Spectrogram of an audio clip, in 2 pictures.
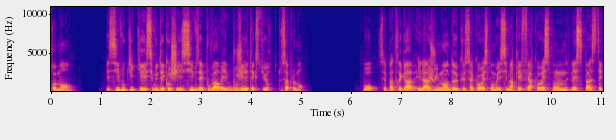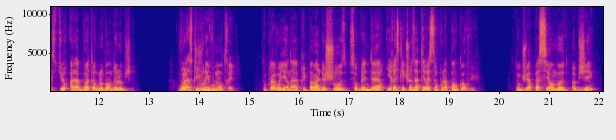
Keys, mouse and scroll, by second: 1.3-4.7 drag, 14.1-17.9 middle drag, 21.2 shift+z.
